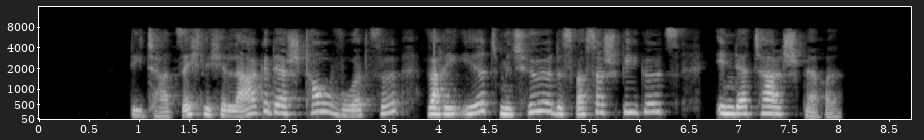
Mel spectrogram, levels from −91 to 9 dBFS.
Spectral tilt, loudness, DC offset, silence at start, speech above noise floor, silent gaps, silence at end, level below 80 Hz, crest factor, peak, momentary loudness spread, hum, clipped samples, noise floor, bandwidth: -6 dB/octave; -19 LUFS; under 0.1%; 0.95 s; 71 dB; none; 0.7 s; -60 dBFS; 20 dB; 0 dBFS; 12 LU; none; under 0.1%; -89 dBFS; 8 kHz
